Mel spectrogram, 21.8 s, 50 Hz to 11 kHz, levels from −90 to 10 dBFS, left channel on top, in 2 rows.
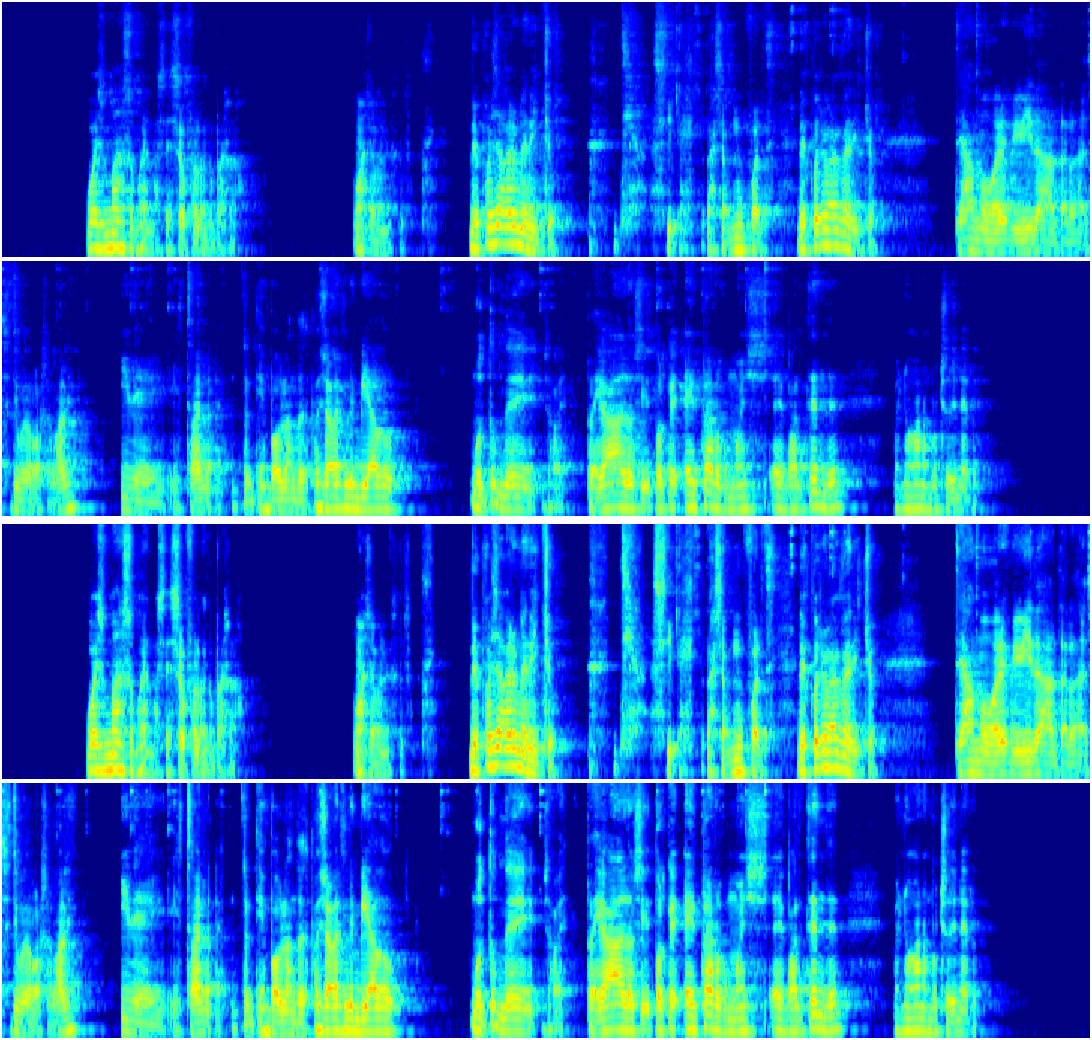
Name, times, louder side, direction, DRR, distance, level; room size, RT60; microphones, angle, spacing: voice 1, 0.9-2.4 3.5-3.9 4.2-4.3 4.7-5.5 5.9-9.2 9.5-11.6 12.1-14.8 15.6-19.3 19.8-20.6, right 4 dB, 70° right, 0.8 m, -30 dB
sound 1, 6.7-7.3 7.7-8.5 9.0-9.1 9.7-10.0 10.3-11.8 12.2-13.2 13.4-13.5 13.9-14.9 15.3-16.3 16.6-16.7 17.1-17.5 17.9-18.9, right 13 dB, 35° right, 1.3 m, -49 dB
17.5 x 13.0 x 4.4 m
head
